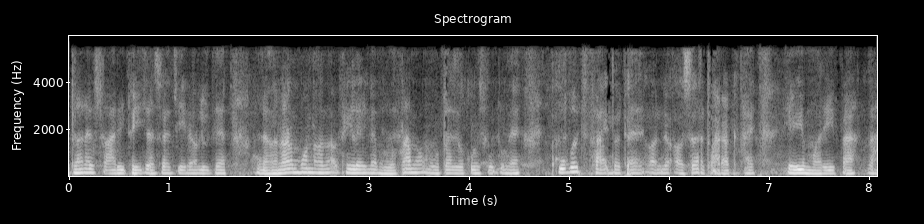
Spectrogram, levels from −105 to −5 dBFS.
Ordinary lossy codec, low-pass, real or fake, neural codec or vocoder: AAC, 32 kbps; 5.4 kHz; fake; codec, 24 kHz, 1.5 kbps, HILCodec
